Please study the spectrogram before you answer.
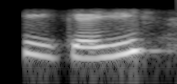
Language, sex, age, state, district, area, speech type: Punjabi, female, 60+, Punjab, Barnala, rural, conversation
